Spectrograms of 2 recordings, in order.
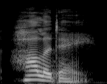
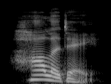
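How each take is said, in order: Both takes have the same delivery.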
